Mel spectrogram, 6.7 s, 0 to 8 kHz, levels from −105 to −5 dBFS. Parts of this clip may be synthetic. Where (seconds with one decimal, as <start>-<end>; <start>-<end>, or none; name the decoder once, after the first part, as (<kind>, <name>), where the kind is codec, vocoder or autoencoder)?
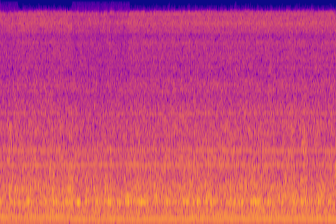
none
